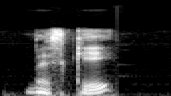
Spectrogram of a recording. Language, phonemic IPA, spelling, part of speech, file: French, /bas.kɛ/, basquais, adjective, Fr-basquais.ogg
- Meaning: Basque (style)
